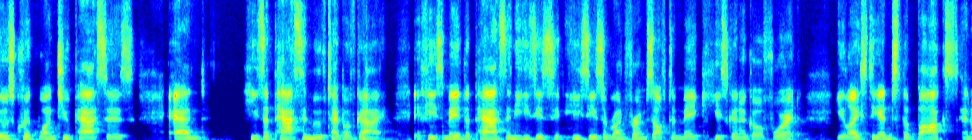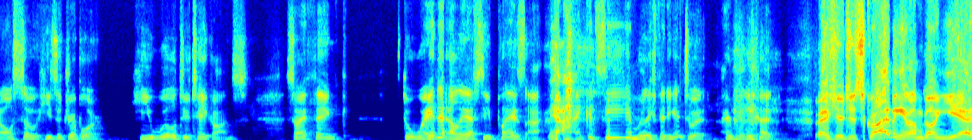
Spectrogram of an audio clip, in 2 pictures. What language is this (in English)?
English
